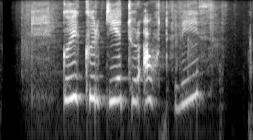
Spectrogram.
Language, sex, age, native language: Icelandic, male, 9, Icelandic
